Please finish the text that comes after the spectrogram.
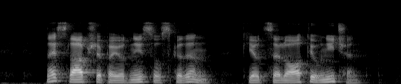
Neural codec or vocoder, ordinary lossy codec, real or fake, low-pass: none; none; real; 7.2 kHz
